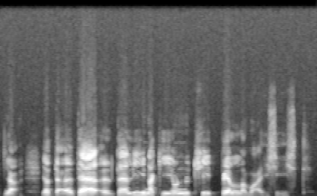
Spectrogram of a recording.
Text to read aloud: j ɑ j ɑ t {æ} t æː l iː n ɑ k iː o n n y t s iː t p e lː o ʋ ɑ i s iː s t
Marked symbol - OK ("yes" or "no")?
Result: no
